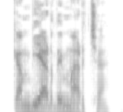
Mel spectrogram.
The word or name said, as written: cambiar de marcha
